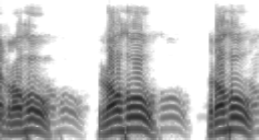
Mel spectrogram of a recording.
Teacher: ਪੂਰਾ ਮੂੰਹ ਖੋਲ੍ਹ ਕੇ ਉਚਾਰਨ ਹੋ ਰਿਹਾ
